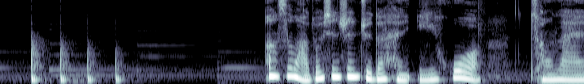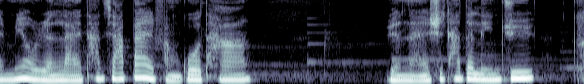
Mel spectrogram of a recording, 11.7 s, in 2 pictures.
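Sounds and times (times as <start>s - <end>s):
knocking on a door: 0.3s - 1.4s
speech: 2.6s - 8.4s, 9.7s - 11.6s.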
